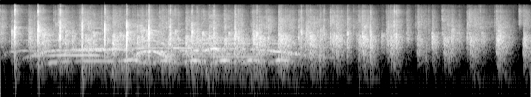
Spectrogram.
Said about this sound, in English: One more round of applause for our panelists, please.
